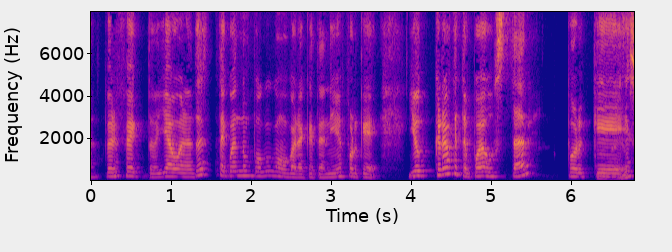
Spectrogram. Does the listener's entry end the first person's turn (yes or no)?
no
